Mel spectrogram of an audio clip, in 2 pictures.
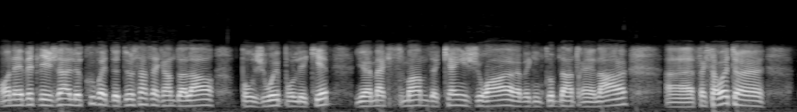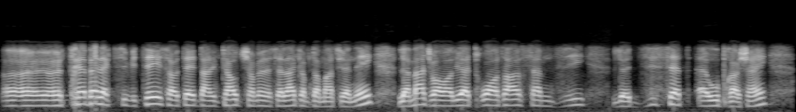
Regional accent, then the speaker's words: Quebec, Canada; un joueur de la communauté ou une joueuse de chez nous en Outaouais

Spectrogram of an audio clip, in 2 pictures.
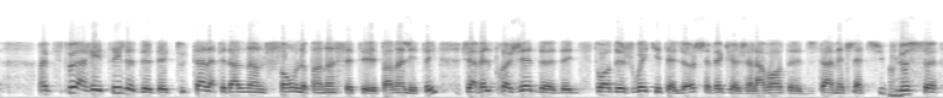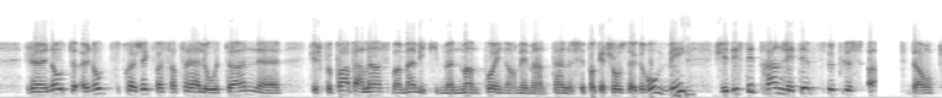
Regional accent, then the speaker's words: Quebec, Canada; accent: Quebec French; mais j'ai mon accent là, de, tu sais, quand même québécois.

